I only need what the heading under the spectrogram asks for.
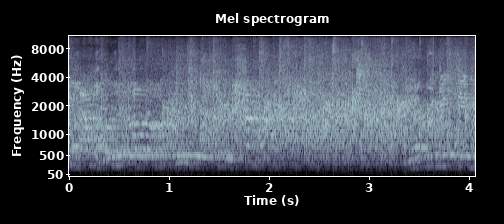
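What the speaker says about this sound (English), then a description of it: "Shout out for clapping for Nick Hammond" A live podcast audience in Hawaii claps for a guest, a dense patter of hands with voices talking over it throughout.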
